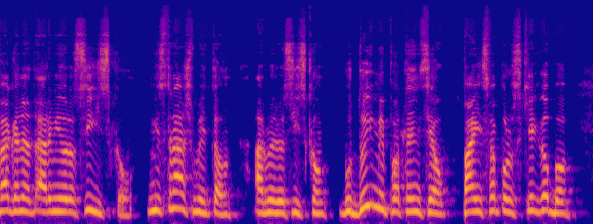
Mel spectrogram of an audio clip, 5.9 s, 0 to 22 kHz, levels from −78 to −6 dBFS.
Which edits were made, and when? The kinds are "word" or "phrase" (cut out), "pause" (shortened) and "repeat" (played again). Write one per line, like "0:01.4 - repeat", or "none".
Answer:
0:01.4 - pause
0:03.3 - pause

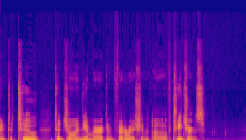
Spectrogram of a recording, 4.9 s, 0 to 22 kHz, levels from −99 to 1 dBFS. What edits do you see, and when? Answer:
none

